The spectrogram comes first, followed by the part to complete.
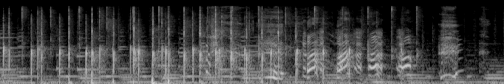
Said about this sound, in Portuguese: Sensacional! Palmas, senhoras e senhores. Palmas, palmas, palmas. Palmas.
